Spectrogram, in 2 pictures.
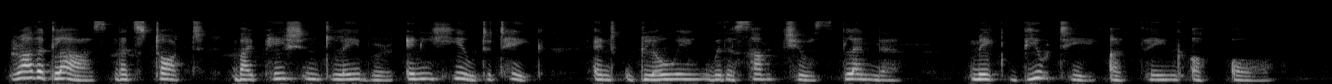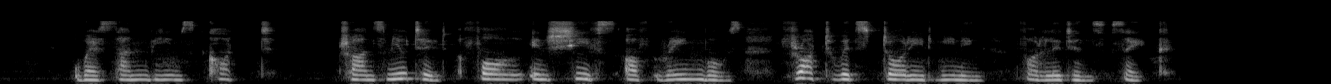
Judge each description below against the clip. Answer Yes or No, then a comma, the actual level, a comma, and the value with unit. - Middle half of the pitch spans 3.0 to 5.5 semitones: No, narrow, 2.5 semitones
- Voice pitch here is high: Yes, high, 220 Hz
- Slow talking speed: Yes, slow, 90 wpm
